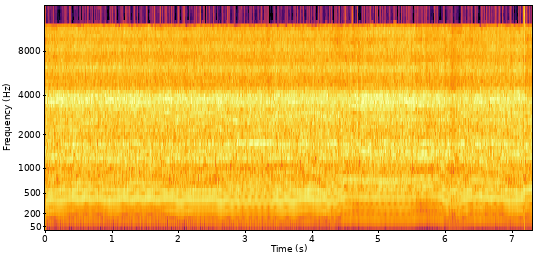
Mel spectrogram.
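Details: Husqvarna 455 Rancher two-stroke chainsaw, warmed up, cutting a heavy block; it had choked when warm. Steady high howl sags briefly biting in, recovers cleanly, pulls strongly; old filter discolored brown.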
